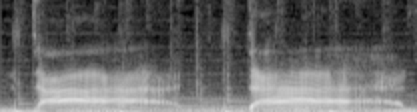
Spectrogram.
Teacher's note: Você quase nem fala esse D no final.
